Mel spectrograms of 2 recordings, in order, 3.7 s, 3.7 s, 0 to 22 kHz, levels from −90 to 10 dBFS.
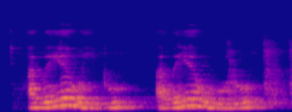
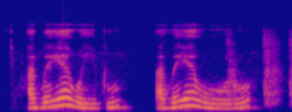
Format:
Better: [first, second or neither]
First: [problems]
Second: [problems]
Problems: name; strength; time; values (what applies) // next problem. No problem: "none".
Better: second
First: room echo; dies away in 0.8 s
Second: none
